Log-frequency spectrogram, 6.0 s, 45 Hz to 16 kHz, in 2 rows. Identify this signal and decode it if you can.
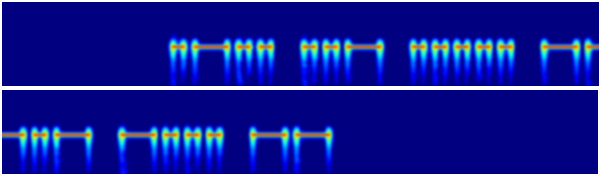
Morse code, heard as a keyed tone, about 22 wpm, 700 Hz. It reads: LU5QBM
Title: DXCC-100 Call Signs - 6 Characters - Repeated 2x - 22wpm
